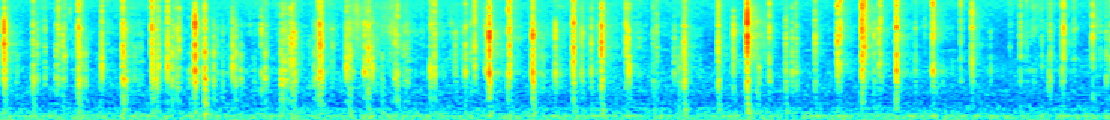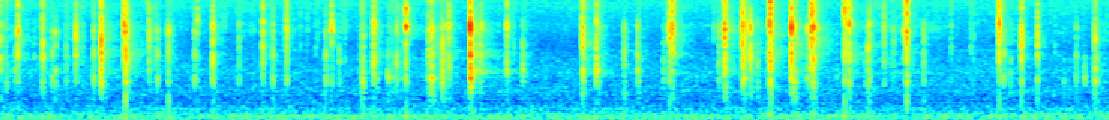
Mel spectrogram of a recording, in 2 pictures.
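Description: Long painted nails tap rapidly on the clear plastic blister shell of a pack holding a large gummy bear lollipop on a cardboard card. The result is a dense, continuous stream of sharp, clicky taps that die away almost instantly, over a steady low hum.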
